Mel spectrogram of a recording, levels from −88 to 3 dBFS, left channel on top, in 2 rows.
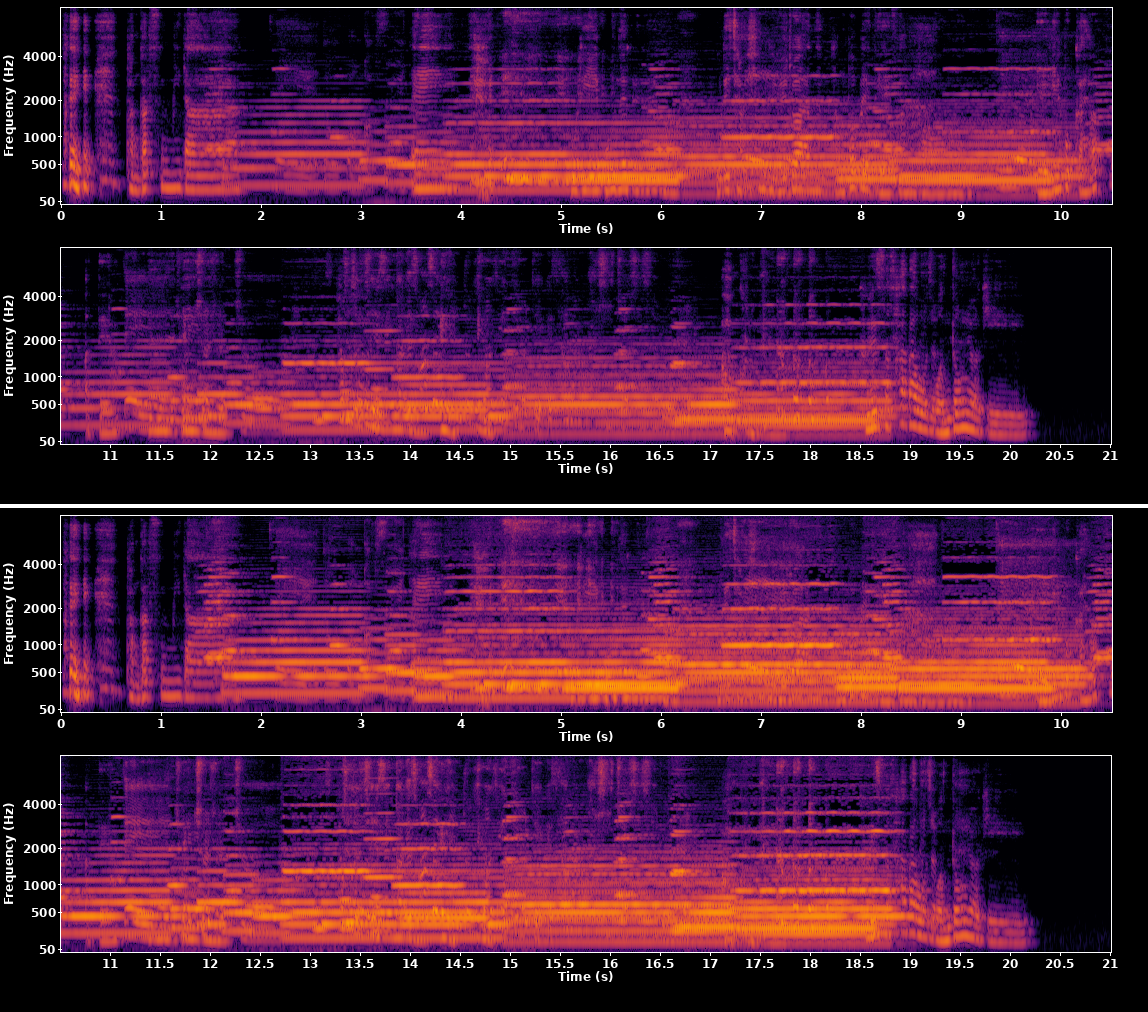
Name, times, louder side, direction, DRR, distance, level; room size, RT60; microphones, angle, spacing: voice 1, 0.0-1.8 3.5-4.4 5.1-6.2 6.5-9.1 9.7-10.4 10.9-11.1 11.4-12.2 13.3-14.8 17.1-17.7 18.5-20.2, left 2 dB, 5° left, 1.1 m, -33 dB
sound 1, 1.4-19.1, right 6 dB, 65° right, 0.3 m, -23 dB
voice 2, 2.1-5.6 6.2-6.4 6.7-7.4 8.4-8.8 9.3-10.3 11.1-12.9 13.3-16.9 17.2-18.1 19.2-19.3, right 3 dB, 85° right, 0.7 m, -34 dB
4.7 x 2.0 x 4.2 m
head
